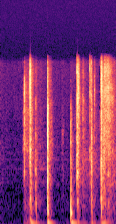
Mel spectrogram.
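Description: Computer keyboard keys being pressed: a run of short, sharp clicks in irregular groups, more of them in the second half.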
